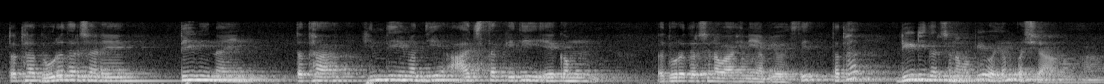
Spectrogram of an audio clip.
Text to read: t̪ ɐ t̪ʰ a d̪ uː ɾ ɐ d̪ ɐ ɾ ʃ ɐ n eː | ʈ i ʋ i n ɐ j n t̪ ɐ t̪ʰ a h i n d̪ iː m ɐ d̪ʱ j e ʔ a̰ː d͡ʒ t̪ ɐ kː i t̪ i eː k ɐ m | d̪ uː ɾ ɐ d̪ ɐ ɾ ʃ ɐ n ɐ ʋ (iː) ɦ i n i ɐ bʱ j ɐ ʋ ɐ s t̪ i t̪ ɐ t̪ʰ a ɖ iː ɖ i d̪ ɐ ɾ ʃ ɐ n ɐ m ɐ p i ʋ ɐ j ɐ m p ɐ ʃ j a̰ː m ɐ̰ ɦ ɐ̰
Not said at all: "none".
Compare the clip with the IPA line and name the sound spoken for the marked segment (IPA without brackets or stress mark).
aː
